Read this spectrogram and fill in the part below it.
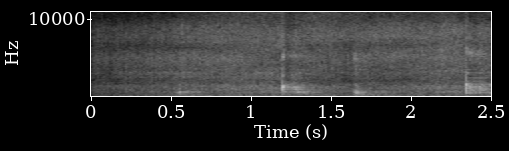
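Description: Century egg and soy sauce are stir-fried in a wok with garlic and fermented black beans, a steady low sizzle broken by three or four sharp scraping clinks of the spatula.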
